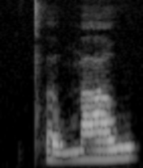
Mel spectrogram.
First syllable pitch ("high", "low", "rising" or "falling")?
low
